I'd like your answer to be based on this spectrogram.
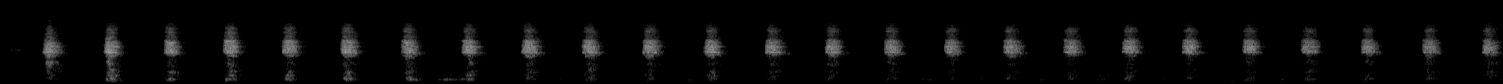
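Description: Kapalbhati yoga breathing: a person makes rapid, forceful nasal exhalations, about twenty-three sharp puffs in an even rhythm roughly every half second, close and clear with near silence between them.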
